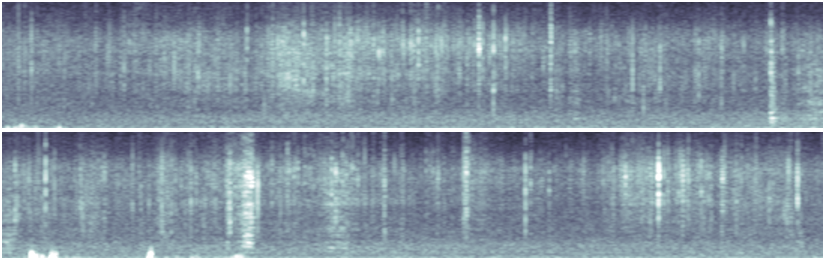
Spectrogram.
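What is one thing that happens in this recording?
A metal spatula scrapes and taps against a griddle.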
